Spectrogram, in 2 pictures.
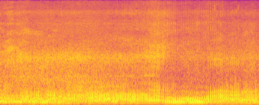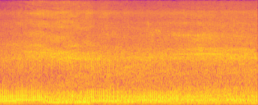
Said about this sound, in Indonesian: banyak motor dan mobil lalu lalang.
